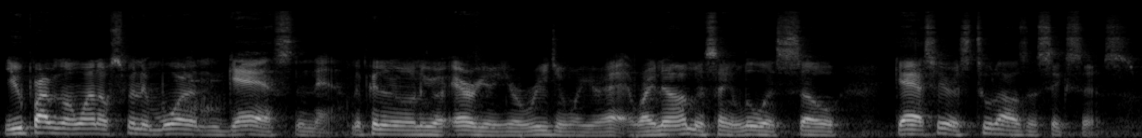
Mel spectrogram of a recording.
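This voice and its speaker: A man's voice: mid-range voice, a little fast. A man talking casually to camera in a loose, chatty, rambling way with many fillers, recorded as a phone video. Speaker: grocery delivery shopper vlogger. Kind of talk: casual vlog talk to camera.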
